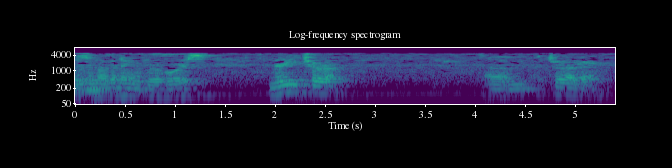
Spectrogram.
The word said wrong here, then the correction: Turanga: I mean, Turanga.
